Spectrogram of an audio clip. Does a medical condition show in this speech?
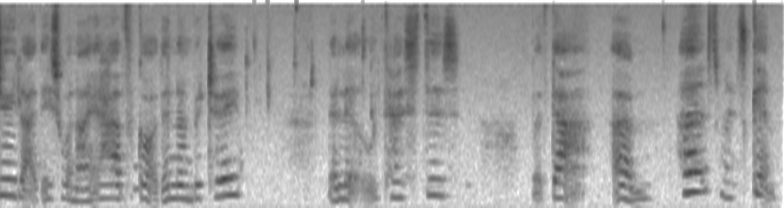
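Yes: cerebral palsy.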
